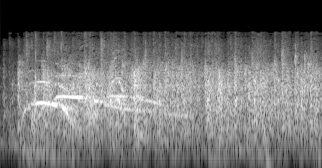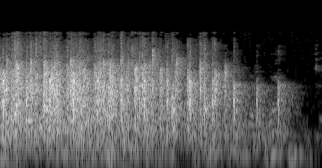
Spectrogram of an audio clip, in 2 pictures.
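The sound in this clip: An audience bursts into warm applause to welcome a speaker at a meeting, clapping loud and steady for several seconds before thinning out and fading away.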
